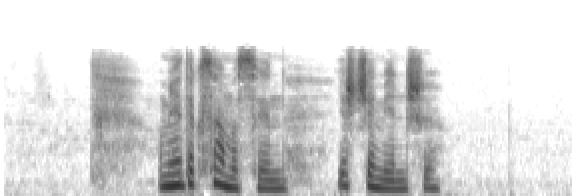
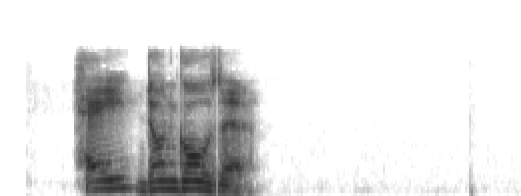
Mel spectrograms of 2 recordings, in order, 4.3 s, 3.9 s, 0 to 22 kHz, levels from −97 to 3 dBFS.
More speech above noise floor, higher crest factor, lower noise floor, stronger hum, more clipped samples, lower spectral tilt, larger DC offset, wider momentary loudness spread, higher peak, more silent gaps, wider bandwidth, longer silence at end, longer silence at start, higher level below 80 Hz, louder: second, 48 dB vs 68 dB; about the same, 18 dB vs 20 dB; second, -75 dBFS vs -85 dBFS; neither; neither; second, -3.5 dB/octave vs -5.5 dB/octave; neither; first, 18 LU vs 7 LU; second, -12 dBFS vs -2 dBFS; neither; about the same, 8.2 kHz vs 7.8 kHz; second, 1 s vs 2 s; first, 0.7 s vs 0.55 s; second, -68 dBFS vs -60 dBFS; second, -27 LUFS vs -17 LUFS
